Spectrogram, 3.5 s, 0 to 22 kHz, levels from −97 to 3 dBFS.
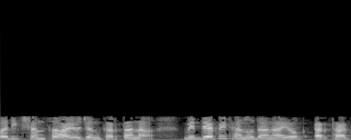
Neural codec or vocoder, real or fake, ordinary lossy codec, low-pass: none; real; none; 3.6 kHz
